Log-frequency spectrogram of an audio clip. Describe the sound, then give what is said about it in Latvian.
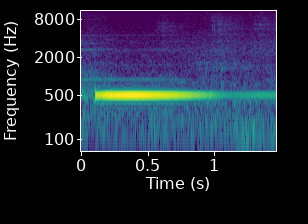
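A parliament voting bell sounds as one loud, steady electronic tone that holds for just under a second and then cuts off, with no other sound around it. “Lūdzu, zvanu, balsosim par trešo deputātu Kalnozola iesniegto priekšlikumu.”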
